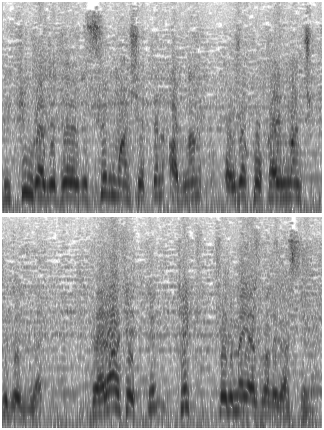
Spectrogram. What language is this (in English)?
Turkish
